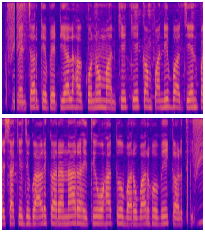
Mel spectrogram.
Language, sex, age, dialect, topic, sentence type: Chhattisgarhi, male, 18-24, Eastern, banking, statement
